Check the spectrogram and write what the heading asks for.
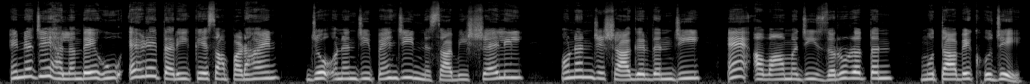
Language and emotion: Sindhi, neutral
